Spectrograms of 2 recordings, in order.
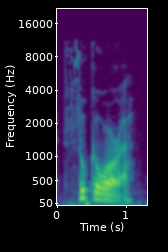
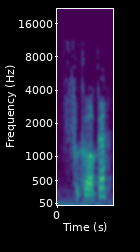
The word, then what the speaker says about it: Fukuoka: have to excuse me fukuora fukuoka fukuoka why not put r in there fukuoka um which is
